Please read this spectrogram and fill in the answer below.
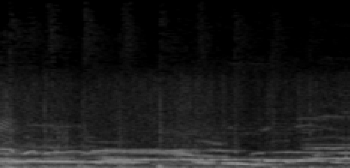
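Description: Chorus of many Konyak warriors' voices chanting together, with long overlapping calls that glide up and down in pitch.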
